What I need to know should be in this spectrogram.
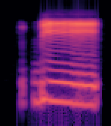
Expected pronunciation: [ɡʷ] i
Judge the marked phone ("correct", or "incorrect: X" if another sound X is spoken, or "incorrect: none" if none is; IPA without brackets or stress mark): incorrect: ɓ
